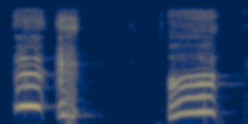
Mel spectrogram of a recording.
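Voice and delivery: high, loud caught-out stammer; stammering yelp. Retold or imitated. Caught with his daughter, he stammers high and loud. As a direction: stutter like a man caught in a lie.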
